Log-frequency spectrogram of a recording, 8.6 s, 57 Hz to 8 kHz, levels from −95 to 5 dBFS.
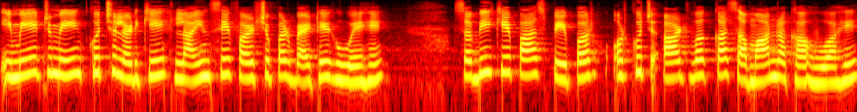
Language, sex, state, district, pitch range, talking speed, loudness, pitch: Hindi, female, Bihar, Madhepura, 245-295 Hz, 170 wpm, -14 LUFS, 275 Hz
